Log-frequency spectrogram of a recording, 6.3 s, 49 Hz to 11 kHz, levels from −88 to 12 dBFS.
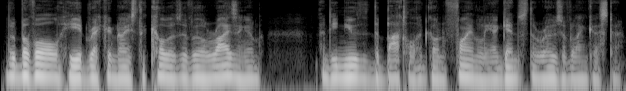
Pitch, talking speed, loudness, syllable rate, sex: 100 Hz, 240 wpm, -18 LUFS, 7.0 syllables/s, male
